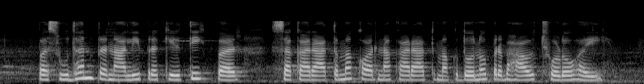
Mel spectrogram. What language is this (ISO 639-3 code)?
mag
